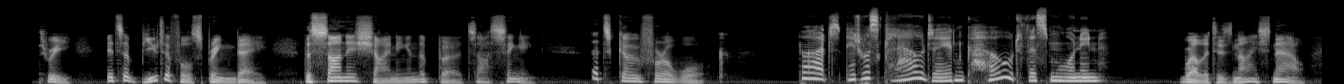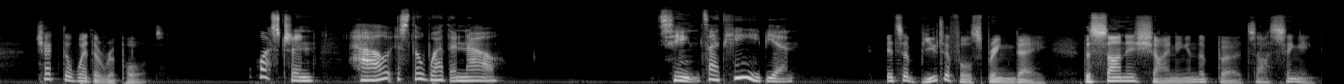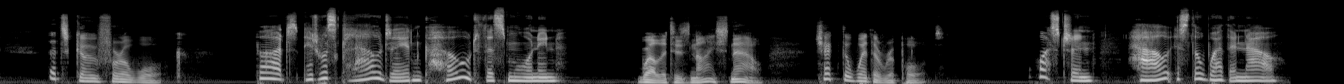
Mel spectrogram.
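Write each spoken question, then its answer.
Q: Question,How is the weather now?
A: Sunny and nice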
